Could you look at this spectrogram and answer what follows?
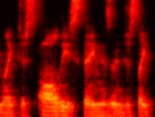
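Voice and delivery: ordinary talk, nothing marked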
